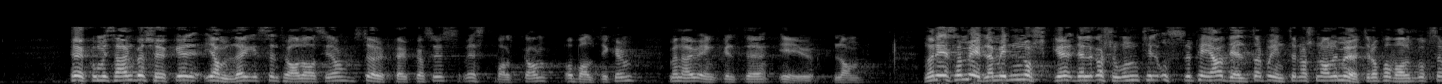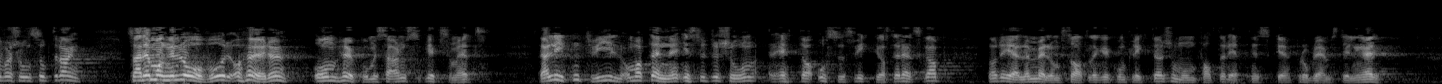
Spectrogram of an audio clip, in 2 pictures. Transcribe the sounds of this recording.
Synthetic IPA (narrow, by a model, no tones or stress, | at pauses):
høːɡkʊmɪsæːəɳ̩bəsøːkəɾjɑnlɛɡsɛnt̪ʰɾɑːlɑːsɪɑst̪œɾkʰɑʉkɑsʏsʋɛst̪̚bɑlkɑnʔɔbɑlt̪ɪkʉm | mɛnæɾʉɛŋkəlt̪əeːʉ̰ː | lɑ̰nː | ɔɖæsɔmmːeːd̪lɛmːəɪd̪nnɔʂkəd̪ɛləɡɑʂuːnən̩t̪ʰɪlʊsəpʰeːɑd̪eːlt̪ɑːɾpɔɪnt̪əɳɑʂʊnɑːləmøːt̪əɾɔpʰɔʋɑlɡɔpsæɾʋɑʂuːnsʊp̚d̪ɾɑːɡ | sɔæɖɛmɑŋːəloːʋuːɾɔɦœʏɾəʔɔmɦøːɡ̚kʊmɪsæːəɳsʋɪɾksɔmheːt̪ | d̪̥ɛæɭiːt̪nt̪ʰʋiːlɔmɑt̪̚d̪ɛnːəʔɪnst̪ɪt̪ʉʂuːnn̩æɾɛt̪ːɑʔʊsəsʋɪk̚t̪ɪɑst̪əɾeːd̪skɑːp | nɔɖɛjɛlːəɾmɛlːɔmst̪ɑ̰ːt̪lɪɡəkʰʊnflɪkt̪əɾʂɔmɔmfɑt̪ːəɾɛ̰t̪nɪskəpʰɾʊblḛːmst̪ɪlːɪŋəɾ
